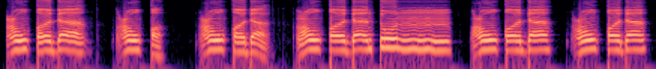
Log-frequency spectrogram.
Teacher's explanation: Au ni muncul bibir lah sebab baris depan. Mana-mana huruf yang berbaris hadapan mesti kena muncung.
